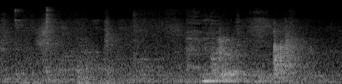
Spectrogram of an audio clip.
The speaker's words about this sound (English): Close the door.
